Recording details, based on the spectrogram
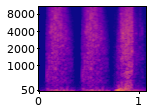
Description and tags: Knife opening a plastic bag
plastic, opening, bag, knife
